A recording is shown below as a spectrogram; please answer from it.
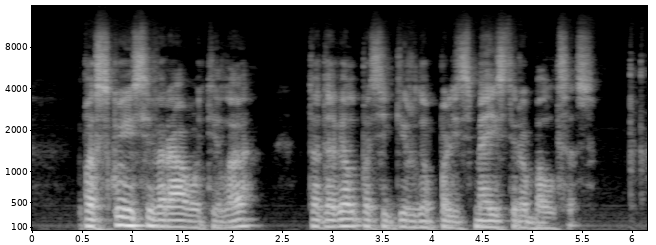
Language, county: Lithuanian, Vilnius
